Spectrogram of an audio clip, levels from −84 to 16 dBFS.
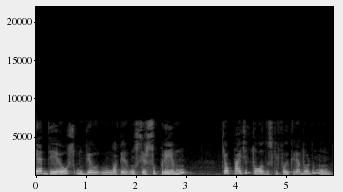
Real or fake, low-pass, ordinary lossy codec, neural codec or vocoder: real; 7.2 kHz; AAC, 32 kbps; none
